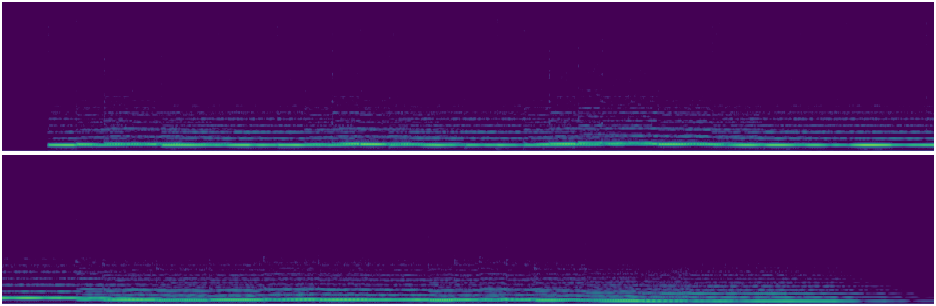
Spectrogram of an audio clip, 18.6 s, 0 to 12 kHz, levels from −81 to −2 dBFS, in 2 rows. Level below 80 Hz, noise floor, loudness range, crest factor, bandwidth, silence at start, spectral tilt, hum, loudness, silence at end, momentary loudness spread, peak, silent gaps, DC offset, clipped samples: under -90 dBFS; -61 dBFS; 6 LU; 12 dB; 3.8 kHz; 0.45 s; -6 dB/octave; none; -31 LUFS; 0.5 s; 9 LU; -18 dBFS; none; under 0.1%; under 0.1%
